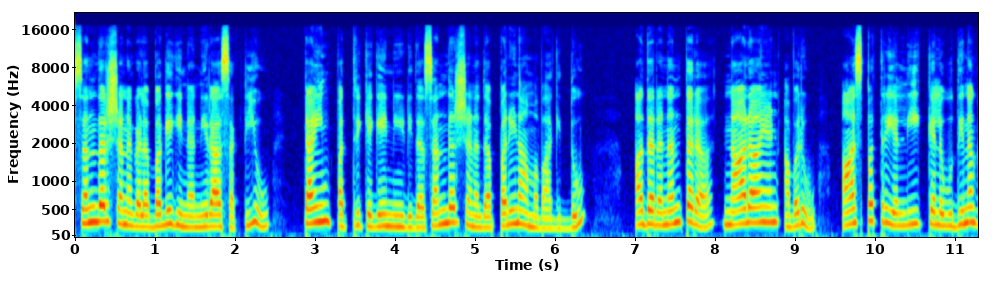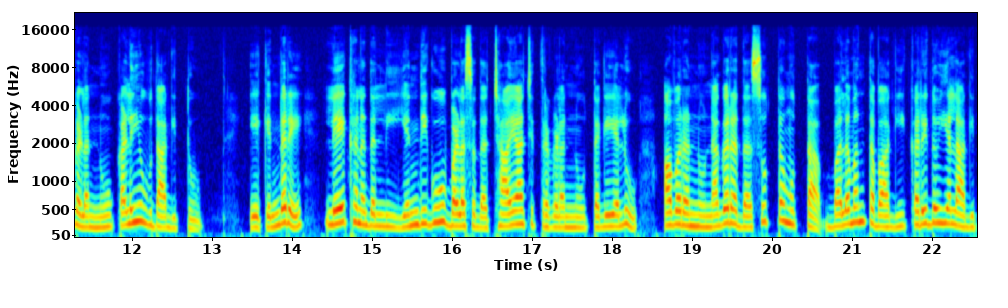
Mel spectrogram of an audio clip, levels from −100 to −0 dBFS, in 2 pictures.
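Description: No technical faults can be heard anywhere in the recording.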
